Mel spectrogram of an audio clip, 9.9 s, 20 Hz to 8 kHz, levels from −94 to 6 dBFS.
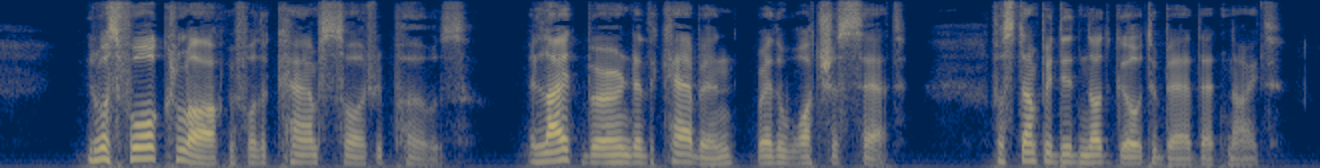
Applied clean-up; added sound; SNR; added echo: none; none; none; none.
